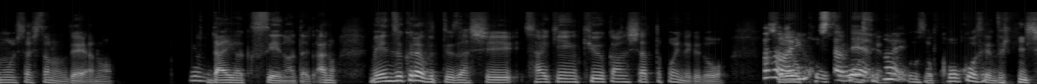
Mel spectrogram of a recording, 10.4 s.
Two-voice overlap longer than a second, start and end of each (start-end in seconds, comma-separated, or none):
7.7-9.2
